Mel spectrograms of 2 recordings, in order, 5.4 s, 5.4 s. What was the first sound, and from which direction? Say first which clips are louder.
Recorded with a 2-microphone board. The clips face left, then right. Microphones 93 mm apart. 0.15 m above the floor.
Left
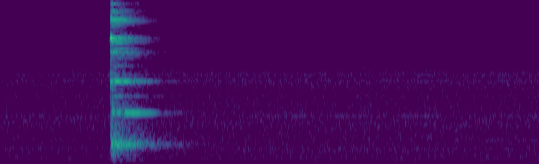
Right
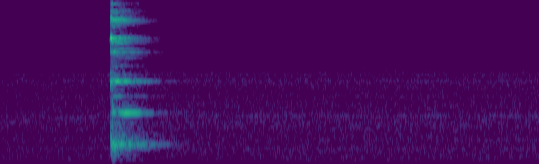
A cowbell: right 1 dB; 30° right (ahead or behind).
